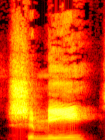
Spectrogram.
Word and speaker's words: Shimei: I had to ask a friend of mine who knows Hebrew really well how to pronounce his name, because I didn't know if it was Shimei or Shimi, and she tells me it's Shimi, so I'm going to try to pronounce it right.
